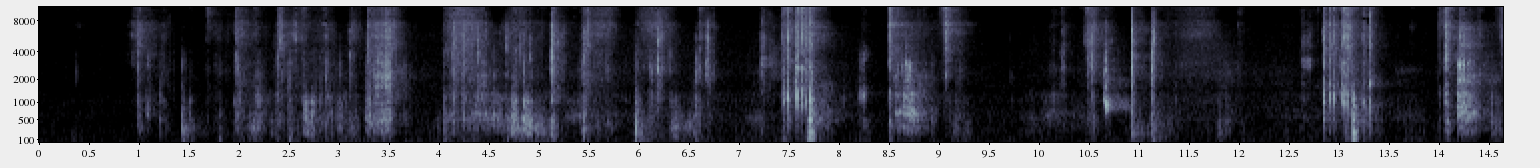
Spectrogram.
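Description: Wrapping paper rustling and crinkling in irregular bursts as it is pulled and folded around a cardboard box.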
